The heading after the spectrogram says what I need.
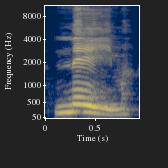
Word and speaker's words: name: É assim, name em inglês é assim, eu não vou pronunciar na hora que eu vou falar, não vou usar esse e aqui. Isso aqui é é um por tem um motivo, uma regra que eu não conheço, mas eu sei que não pronuncio, então eu falo name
